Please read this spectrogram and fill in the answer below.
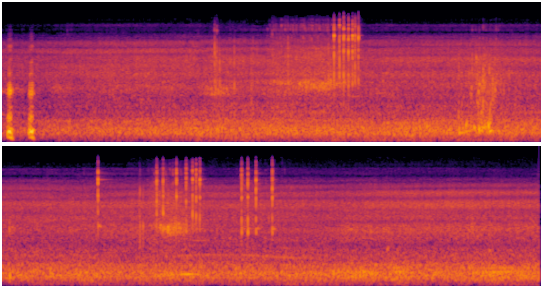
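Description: Fishing reel ratcheting in several short bursts of clicking, over a steady hiss, while a hooked carp is being played.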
